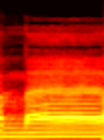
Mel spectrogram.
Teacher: ما مد منفصل ہے تین الف کے برابر کھینچ کر پڑھیں گے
